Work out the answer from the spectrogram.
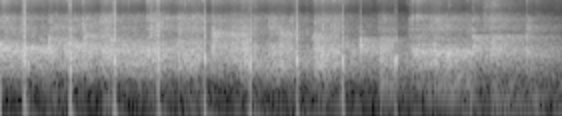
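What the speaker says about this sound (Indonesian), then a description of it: "tepuk tangan ya" Schoolchildren in a classroom clapping together, loud and close, with rhythmic claps standing out sharply over a steady wash of applause that continues throughout.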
